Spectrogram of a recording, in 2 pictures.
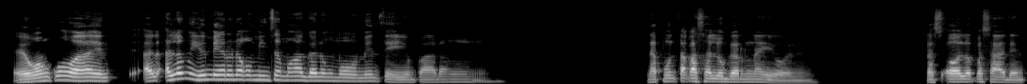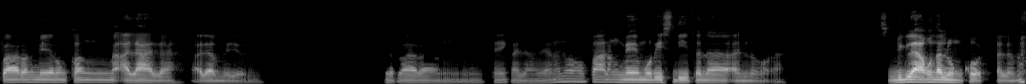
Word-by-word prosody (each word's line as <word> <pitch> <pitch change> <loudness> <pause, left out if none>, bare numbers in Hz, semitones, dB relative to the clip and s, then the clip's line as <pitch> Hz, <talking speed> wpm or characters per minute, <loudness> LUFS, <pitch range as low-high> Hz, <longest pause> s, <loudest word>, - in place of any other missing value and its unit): Ewan 150 +8 +5
ko 200 -1 +5
nga 175 0 +8
ay 165 0 +2 0.6
alam 255 +7 +7
mo 260 - +1
yun, 215 +1 +3
meron 225 -1 +3
akong 215 -1 +1
minsan 205 0 -1
mga 190 -1 +3
gano'ng 175 -1 -1
moment, 155 -1 -4
eh, 115 -2 -5
yung 115 - -10
parang 120 +1 -10 1.6
napunta 140 +3 -2
ka 145 - +6
sa 140 - +1
lugar 130 -2 +1
na 125 -1 -6
yun 90 -1 -8 1.1
tapos 115 0 -5
all 130 0 +5
of - - +1
a - - -1
sudden 110 -4 -2
parang 110 +1 -1
meron 110 -1 -5
kang 105 -1 -8
naalala, 90 -3 -5
alam 90 -1 -6
mo 85 - -14
yun? 80 +3 -18 1.2
Na - - -14
parang 95 0 -9 0.5
teka 105 -1 -15
lang, 85 -1 -17
meron 115 +8 -15
akong 130 -1 -13
parang 115 -1 -7
memories 110 -1 -2
dito 100 -1 -5
na 95 -1 -5
ano, 85 -2 -11
ah - - -21 1.1
tapos 95 - -6
bigla 115 +1 +7
akong 115 0 +3
nalungkot. 105 -3 0
Alam 90 +5 -9
115 Hz, 150 wpm, -23 LUFS, 100-140 Hz, 1.6 s, nga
